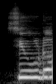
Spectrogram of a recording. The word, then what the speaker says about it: pseudo: लिखिए, such reactions are known as क्या जानी जाती हैं, स्यूडो में पी साइलेंट होता है, स्यूडो यूनिमॉलिक्यूलर रिएक्शन.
